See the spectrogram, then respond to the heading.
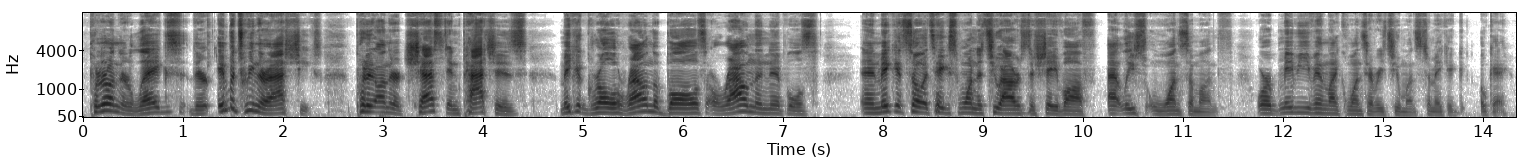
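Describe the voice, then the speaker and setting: A man's voice: a little high, expressive, normal speed, no room sound, studio quality. A man delivering a profane, exasperated comedic rant, talking in a rambling way. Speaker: comedic vlogger.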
